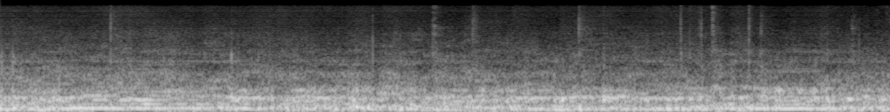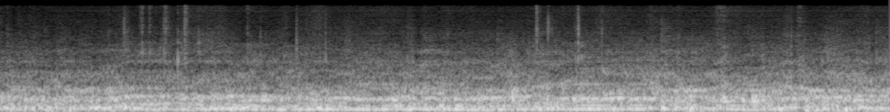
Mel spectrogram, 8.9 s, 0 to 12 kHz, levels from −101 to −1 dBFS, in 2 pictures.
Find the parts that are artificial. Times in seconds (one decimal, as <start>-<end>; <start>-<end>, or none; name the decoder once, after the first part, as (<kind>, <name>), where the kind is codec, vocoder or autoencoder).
0.0-4.2 (codec, SNAC); 4.7-8.9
